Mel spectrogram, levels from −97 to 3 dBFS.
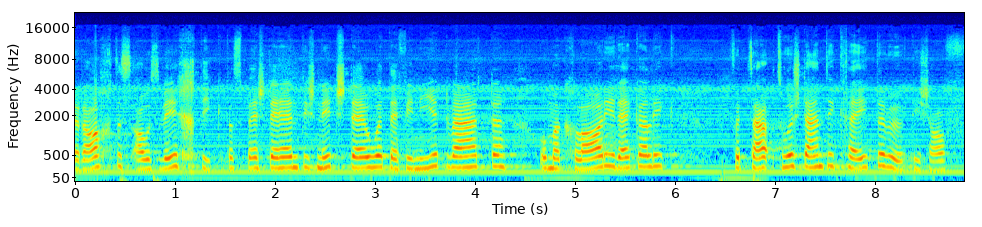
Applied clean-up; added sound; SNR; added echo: none; none; none; none.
